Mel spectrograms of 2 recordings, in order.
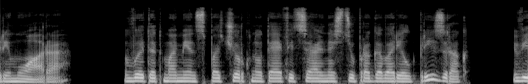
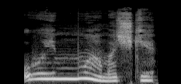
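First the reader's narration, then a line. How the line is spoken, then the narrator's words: Muffled gasp. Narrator (Russian): приглушенно выдохнула я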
